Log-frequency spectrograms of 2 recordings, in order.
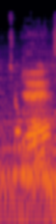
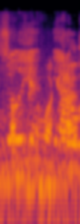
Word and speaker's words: Joliet: Yeah, 2 years ago in Joliet. Is that pronounced it? Joliet, Joliet, Illinois.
